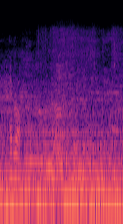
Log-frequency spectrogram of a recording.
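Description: Indistinct voices of people close by over a steady low rumble.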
